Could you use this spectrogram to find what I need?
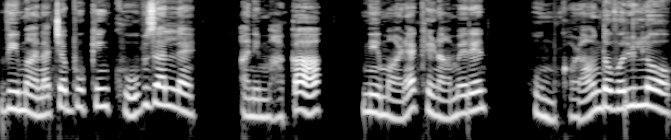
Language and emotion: Goan Konkani, fearful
